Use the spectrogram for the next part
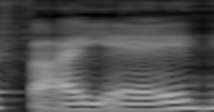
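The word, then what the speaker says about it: Fage: I prefer faye.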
